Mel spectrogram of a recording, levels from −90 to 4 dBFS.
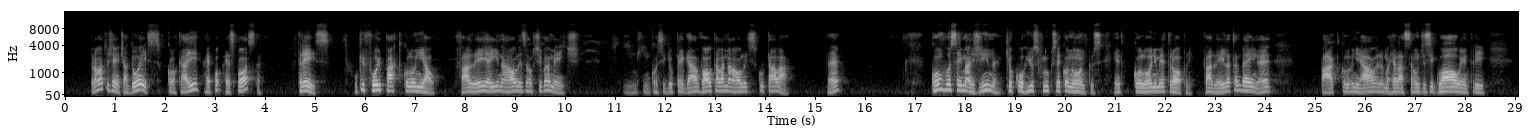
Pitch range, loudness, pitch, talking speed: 135-165 Hz, -29 LUFS, 150 Hz, 110 wpm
